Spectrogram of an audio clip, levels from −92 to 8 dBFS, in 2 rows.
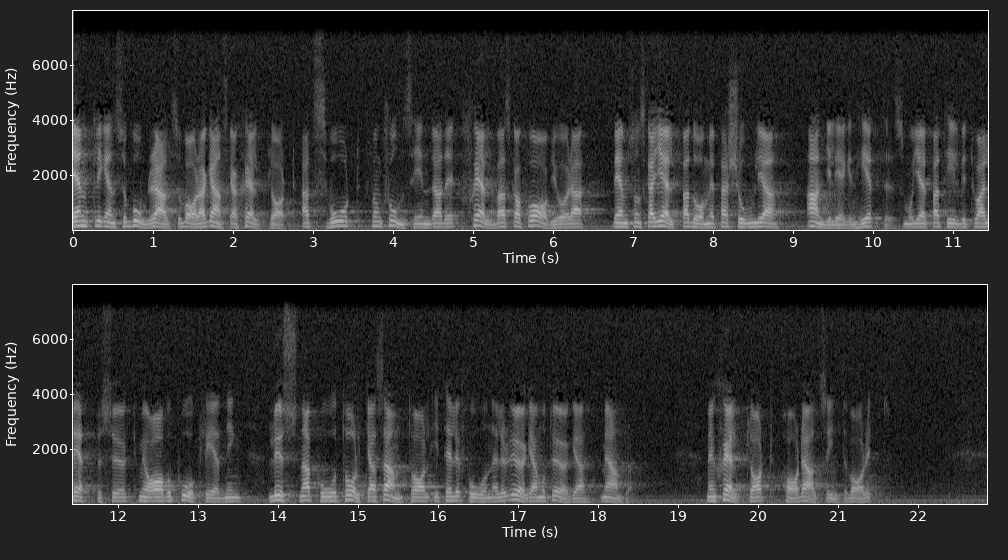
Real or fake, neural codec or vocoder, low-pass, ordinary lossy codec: real; none; 7.2 kHz; none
